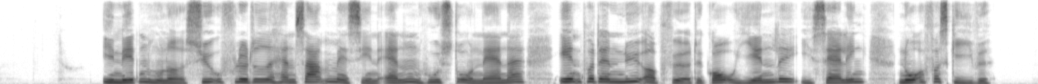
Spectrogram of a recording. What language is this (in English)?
Danish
